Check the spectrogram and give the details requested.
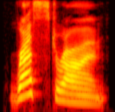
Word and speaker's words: restaurant: Restaurant, restaurant. This word is sometimes pronounced with 3 syllables, and sometimes we drop that middle syllable.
